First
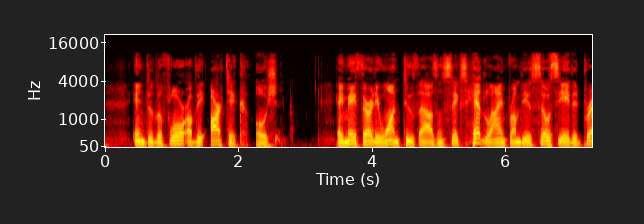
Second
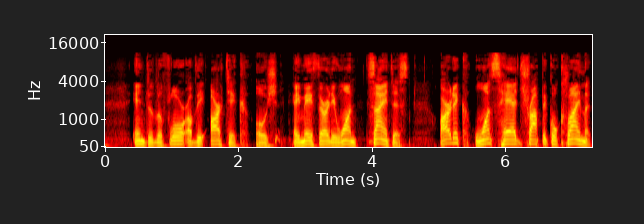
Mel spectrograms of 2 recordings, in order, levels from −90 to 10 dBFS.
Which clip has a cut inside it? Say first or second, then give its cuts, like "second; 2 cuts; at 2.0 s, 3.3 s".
second; 2 cuts; at 2.7 s, 3.8 s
